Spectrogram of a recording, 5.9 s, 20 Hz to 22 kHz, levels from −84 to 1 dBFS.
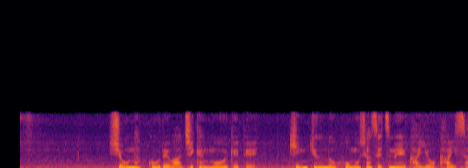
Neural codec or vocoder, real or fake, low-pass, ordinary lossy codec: codec, 16 kHz in and 24 kHz out, 1 kbps, XY-Tokenizer; fake; 7.2 kHz; none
